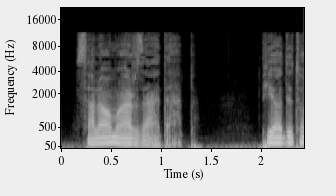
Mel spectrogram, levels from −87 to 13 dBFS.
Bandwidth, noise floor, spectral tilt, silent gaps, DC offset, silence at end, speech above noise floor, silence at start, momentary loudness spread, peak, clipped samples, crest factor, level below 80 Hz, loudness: 11.5 kHz; -41 dBFS; -7 dB/octave; none; under 0.1%; 0 s; 25 dB; 0.15 s; 14 LU; -2 dBFS; under 0.1%; 16 dB; -32 dBFS; -18 LUFS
